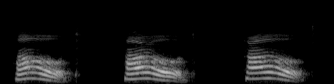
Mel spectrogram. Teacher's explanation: Tại vì cái âm d ở phần cuối này mình sẽ làm phần khẩu hình miệng thôi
